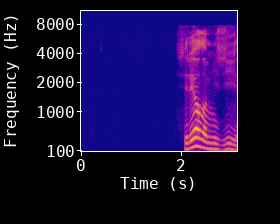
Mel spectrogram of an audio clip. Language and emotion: Russian, neutral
